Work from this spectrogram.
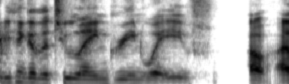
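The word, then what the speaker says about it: Tulane: up there mascot it's pretty how do you spell it two lane t u l a n e oh two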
